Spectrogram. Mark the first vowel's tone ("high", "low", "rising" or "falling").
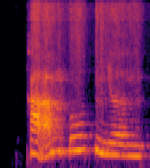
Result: rising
